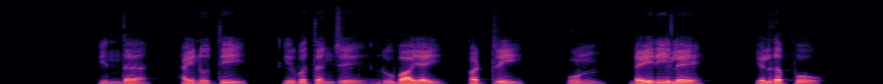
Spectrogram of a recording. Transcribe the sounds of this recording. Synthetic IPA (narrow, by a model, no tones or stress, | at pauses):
ɪnd̪ɐ | ɐɪnuːt̪ːi | ɪɾɯbɐt̪ːɐɲd͡ʒɯɾuːbaːjɐɪ | pːɐʈri | ʊɳ | ɖɐɪɾɪjɪleː | ɛɻɯðɐpːoː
